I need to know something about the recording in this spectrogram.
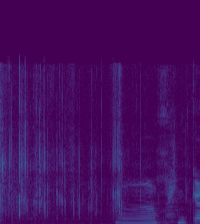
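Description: Crinkling of a plastic wipes pack and rustling of a dry paper sheet being pulled out and unfolded, in the first second, before a woman starts speaking. The sheets are plain dry tissue paper, not wet wipes.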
